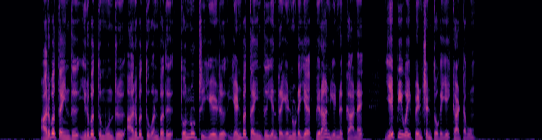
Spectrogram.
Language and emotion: Tamil, neutral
